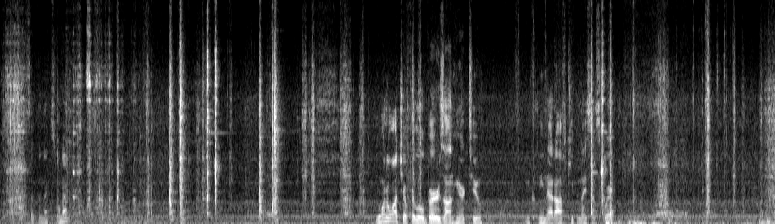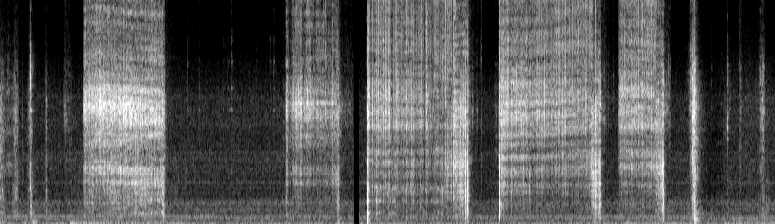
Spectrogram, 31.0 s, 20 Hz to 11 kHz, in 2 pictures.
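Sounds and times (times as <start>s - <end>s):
crackling welding arc: 17.2s - 18.8s, 21.2s - 28.9s.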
